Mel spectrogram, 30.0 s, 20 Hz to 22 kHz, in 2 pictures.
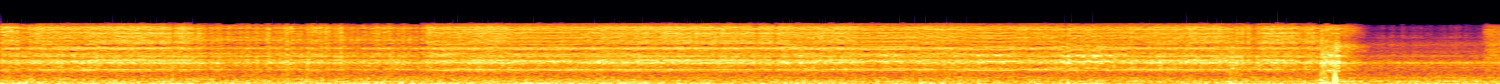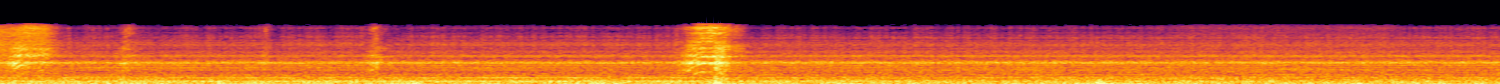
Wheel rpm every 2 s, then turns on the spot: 160, 160, 160, 160, 160, 160, 90, 10, 0, 0, 20, 10, 0, 0, 0.
none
